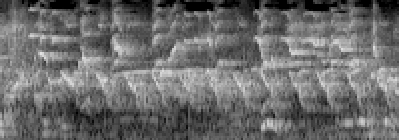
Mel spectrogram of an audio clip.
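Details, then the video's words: White-rumped shamas in a singing contest at Cikeas, Indonesia: a quick run of repeated downslurred whistled notes, several per second, over other birds' bright phrases and a murmuring crowd. "Serunya pertarungan murai batu"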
